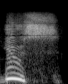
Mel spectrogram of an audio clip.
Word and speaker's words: Pius: Is it Pius? I didn't know how you said his first name. – Puce. It looks like Pope Pius, but it's pronounced Puce. He's from Switzerland. – Puce. – P-I-U-S, right? – Cool name. – P-I-U-S, yeah.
